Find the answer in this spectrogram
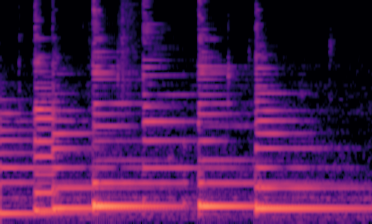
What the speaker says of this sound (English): on the C string you could also do it, and it sounds like this.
